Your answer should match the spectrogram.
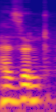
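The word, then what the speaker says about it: hasn't: हैज़ नॉट का short form होता है हैज़न्ट। Correct pronunciation हैज़न्ट।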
